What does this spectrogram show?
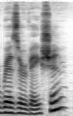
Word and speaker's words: reservation: Coke reservation reservation again this s here sounds more like a Z reservation okay tion is always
